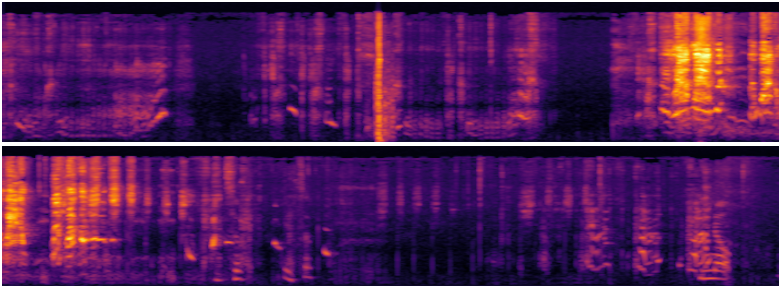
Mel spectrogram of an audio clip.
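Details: Small white Chihuahua wearing a blue and black vest, held by its owner, screams in harsh rasping bursts mixed with whimpers and growl-like noises, a loud cluster midway, while a woman's soothing voice talks over it.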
